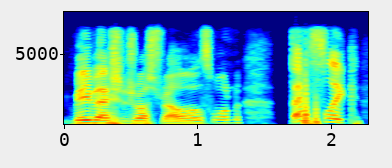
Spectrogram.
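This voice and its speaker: Bright-voiced, insistent man podcasting. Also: high voice, lively intonation, moderate pace, clear, resonant tone, dry recording. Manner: opinionated, insistent, swears freely. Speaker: podcast host. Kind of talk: casual podcast debate. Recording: slightly muffled, lo-fi dry sound.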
